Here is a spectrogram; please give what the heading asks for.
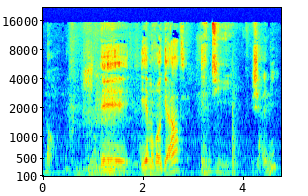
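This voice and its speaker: A man in his thirties, a rabbi giving an informal storytelling sermon in a colloquial, lively way, acting out both sides of the conversations he recounts. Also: mid-range voice, measured pace, crowd noise.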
